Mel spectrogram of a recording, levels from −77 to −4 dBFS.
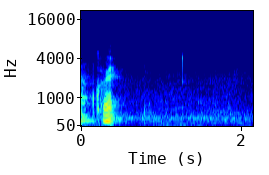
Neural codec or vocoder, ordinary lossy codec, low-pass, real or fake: codec, 16 kHz, 6 kbps, DAC; none; 7.2 kHz; fake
